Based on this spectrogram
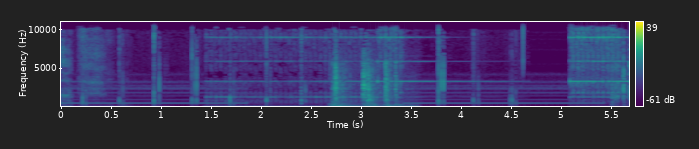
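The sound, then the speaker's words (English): A telephone down the hall rings insistently in repeated bursts, a bright metallic jangle with steady tones, accompanied by a few clunks and a rumbling thud midway, with no voices. “Crying out loud, let me just go down the hall and answer it.”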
